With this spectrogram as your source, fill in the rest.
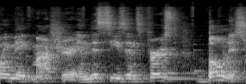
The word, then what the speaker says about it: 麻食: us how to make Mashi. Now off the bat, you need to be careful with the pronunciation of this word. Okay, if you mispronounce it, you can say a slang word for horse poop.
